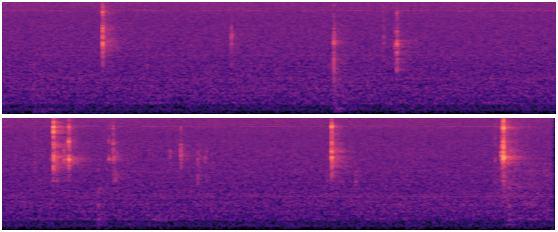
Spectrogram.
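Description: Scattered light clicks and ticks of a small precision tool working against an old metal vape connector to pull out its rubber insulating ring, the loudest click near the end.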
